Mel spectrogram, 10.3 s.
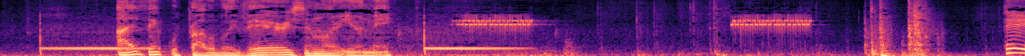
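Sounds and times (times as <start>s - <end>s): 
phone ringing: 0.4s - 1.7s, 4.2s - 5.6s, 7.3s - 8.3s
speech: 1.2s - 4.0s.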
